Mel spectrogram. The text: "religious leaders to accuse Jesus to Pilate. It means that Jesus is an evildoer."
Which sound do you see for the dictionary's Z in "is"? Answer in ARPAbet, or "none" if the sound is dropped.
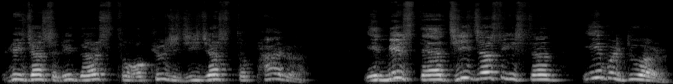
S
